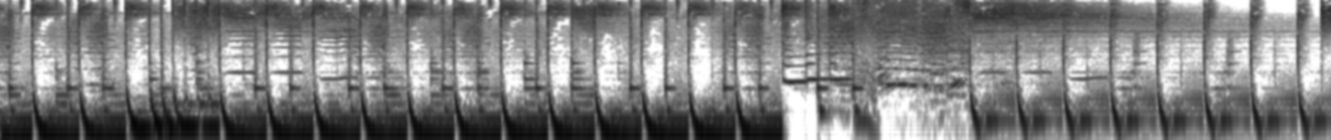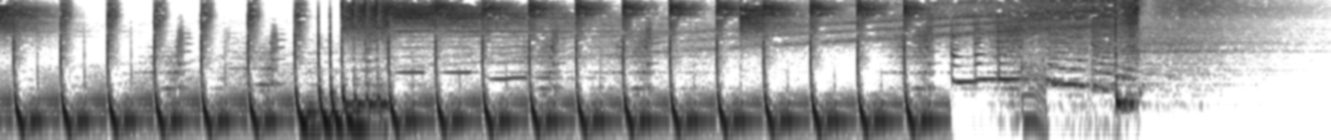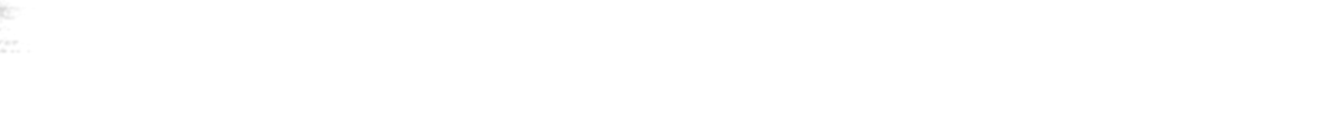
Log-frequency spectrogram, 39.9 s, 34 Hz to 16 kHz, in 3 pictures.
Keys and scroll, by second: 5.3 g, 5.9 F3, 9.3 shift+F2, 9.7 Escape, 10.4 F3, 10.6 Escape, 17.9 shift+F2, 18.1 Escape, 22.5 g, 31.7 Delete, 31.8 shift+F2, 32.0 Escape, 35.3 F9, 39.5 ctrl+s.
